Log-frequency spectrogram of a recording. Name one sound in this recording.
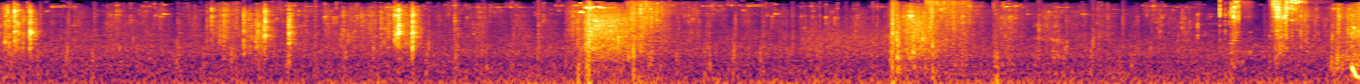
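Footsteps clank on metal floors.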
